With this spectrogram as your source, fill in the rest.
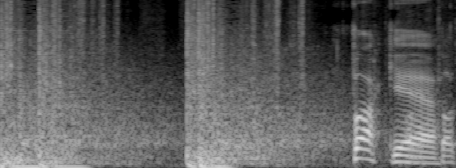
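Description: A gunshot rings out twice with a rolling echo.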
